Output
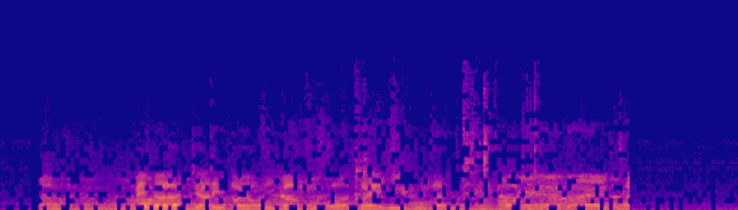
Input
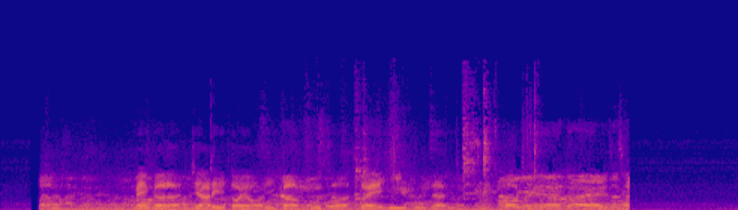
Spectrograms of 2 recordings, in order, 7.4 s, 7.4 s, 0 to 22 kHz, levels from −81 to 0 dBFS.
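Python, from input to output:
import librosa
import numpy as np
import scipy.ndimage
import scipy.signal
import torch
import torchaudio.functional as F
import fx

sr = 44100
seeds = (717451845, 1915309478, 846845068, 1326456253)

y = fx.spec_dropout(x, sr, seeds[0], share_pct=26)
y = fx.peak_eq(y, sr, hz=600.0, db=fx.line((1.27, 2.5), (1.79, 10.5)), octaves=2.7, at=(1.27, 1.79), fade=0.02)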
